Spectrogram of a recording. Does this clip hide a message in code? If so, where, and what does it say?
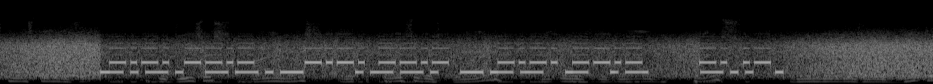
Yes: Morse code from 0.9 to 7.9 s, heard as two keyed tones, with radio static. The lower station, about 16 wpm, 580 Hz: CQ POTA DE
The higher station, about 22 wpm, 1040 Hz: CQ CQ CQ NA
